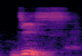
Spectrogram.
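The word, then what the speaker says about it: dix: Vamos pronunciar o X aqui como se fosse o som do S, d'accord? 10.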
